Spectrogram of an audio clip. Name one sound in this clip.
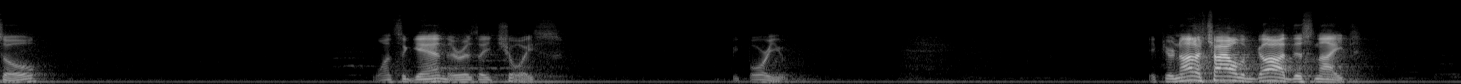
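An older man speaks slowly and calmly through a microphone, with long pauses.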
